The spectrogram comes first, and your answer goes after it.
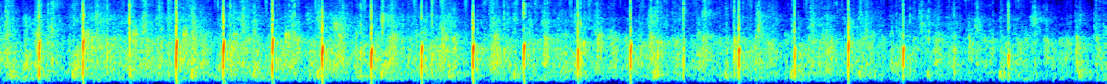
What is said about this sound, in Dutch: Ik zeg applaus, toch?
